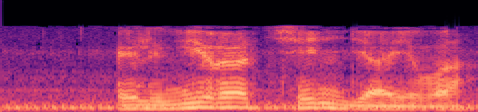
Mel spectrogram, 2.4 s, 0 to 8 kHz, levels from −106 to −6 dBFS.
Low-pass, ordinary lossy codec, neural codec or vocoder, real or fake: 7.2 kHz; AAC, 16 kbps; none; real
